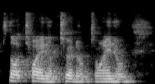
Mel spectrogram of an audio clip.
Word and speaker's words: Twineham: twice, they only named Twineham once. I know you were searching for the pronunciation, but it's not Twineham. It's just Twineham.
